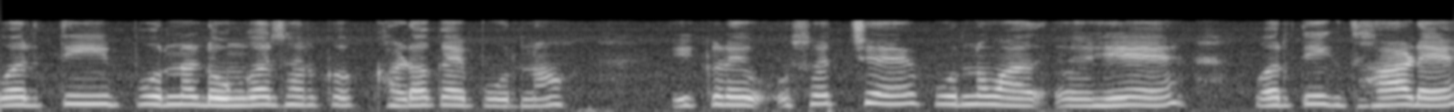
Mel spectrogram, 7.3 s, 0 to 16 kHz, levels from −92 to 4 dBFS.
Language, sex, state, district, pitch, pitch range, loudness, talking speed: Marathi, female, Maharashtra, Mumbai Suburban, 245 Hz, 235-265 Hz, -17 LUFS, 140 wpm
